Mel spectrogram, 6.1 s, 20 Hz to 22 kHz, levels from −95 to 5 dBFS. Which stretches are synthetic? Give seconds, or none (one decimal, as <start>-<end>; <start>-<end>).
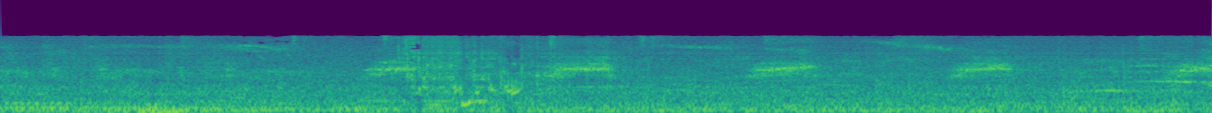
0.0-1.2; 2.1-6.1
